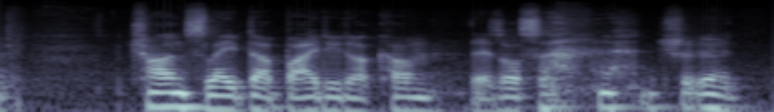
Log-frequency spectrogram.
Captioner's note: chuckles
